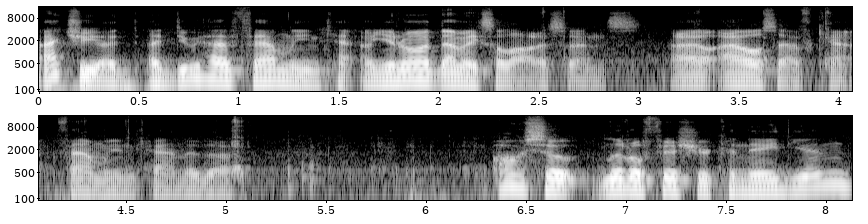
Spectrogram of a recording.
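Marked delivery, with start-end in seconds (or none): 7.4-8.1 Canadian said with odd rising question-like tune. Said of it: "why did I say that so weird".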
